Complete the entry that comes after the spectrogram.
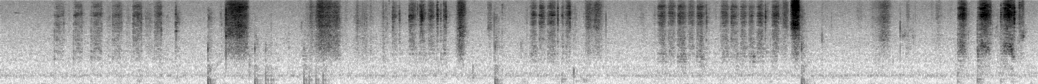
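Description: A graphite or charcoal pencil held in the hand scribbles and scratches across a large white paper sheet taped flat to a dark surface, shading in quick strokes. The quiet, dry, scratchy strokes come in bright hissing bursts over a steady low rumble, with short sharp ticks where the tip catches.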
